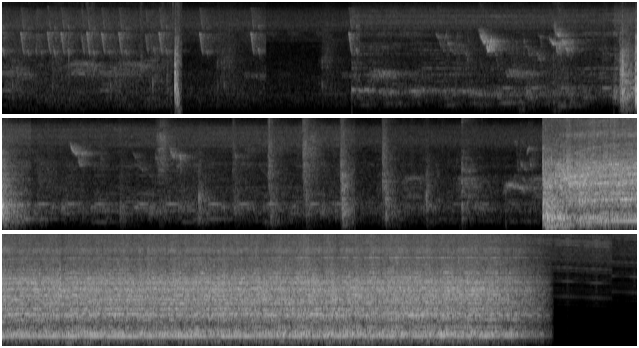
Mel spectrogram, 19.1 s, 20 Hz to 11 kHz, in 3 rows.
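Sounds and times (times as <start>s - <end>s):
mixer grinder motor whirring: 11.8s - 18.2s.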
